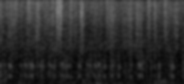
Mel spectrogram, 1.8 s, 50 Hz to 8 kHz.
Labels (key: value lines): label: anthrophony, mechanical
recorder: SoundTrap 300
